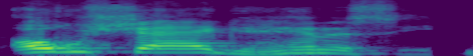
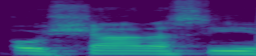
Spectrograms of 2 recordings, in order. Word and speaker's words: O'Shaughnessy: James O'Shag Hennessy. Yes, I know it's pronounced O'Shaughnessy. It's James O'Shag Hennessy for me.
